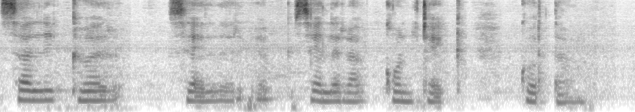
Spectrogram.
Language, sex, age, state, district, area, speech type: Goan Konkani, female, 30-45, Goa, Salcete, rural, spontaneous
